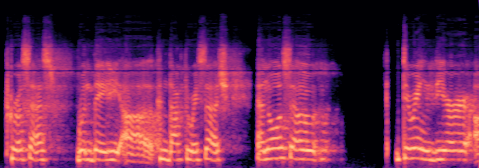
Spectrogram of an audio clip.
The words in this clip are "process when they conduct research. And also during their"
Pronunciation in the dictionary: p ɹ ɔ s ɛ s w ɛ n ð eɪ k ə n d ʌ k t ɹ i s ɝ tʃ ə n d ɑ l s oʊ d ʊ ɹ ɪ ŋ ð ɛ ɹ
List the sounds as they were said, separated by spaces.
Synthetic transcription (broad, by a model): p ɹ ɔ s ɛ s w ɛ n ð eɪ k ə n d ʌ k t ɹ i s ɝ tʃ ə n ɑ l s oʊ d ʊ ɹ ɪ ŋ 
